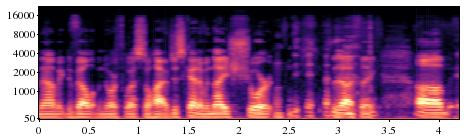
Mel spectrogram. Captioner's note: laughs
